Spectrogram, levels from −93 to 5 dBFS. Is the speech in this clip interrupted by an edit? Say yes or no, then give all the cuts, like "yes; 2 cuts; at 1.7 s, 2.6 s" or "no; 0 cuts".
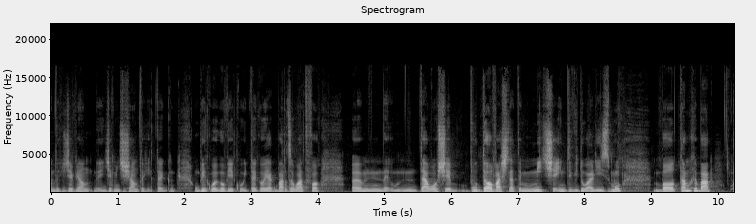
no; 0 cuts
